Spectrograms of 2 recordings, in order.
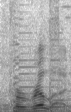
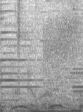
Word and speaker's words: Perilla: P-E, Perilla, not Pernilla.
